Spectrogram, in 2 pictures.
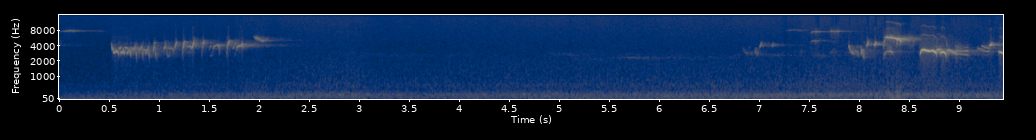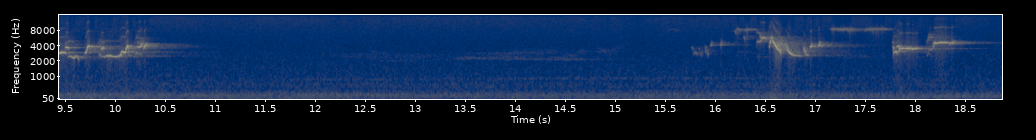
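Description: Songbird song in three separate bursts: quick, high, bright, sparkling notes, each phrase lasting a couple of seconds, with quiet gaps between them over a faint, steady low background hiss.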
